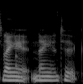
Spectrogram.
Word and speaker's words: Niantic: Okay, so I say Niantic, but other people say Niantic. – It's Niantic. – How do you say it? – Niantic. – So I'm saying it correctly.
